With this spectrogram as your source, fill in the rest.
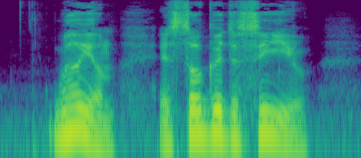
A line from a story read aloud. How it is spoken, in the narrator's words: exclaimed Alexander in a cheerful, familiar manner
